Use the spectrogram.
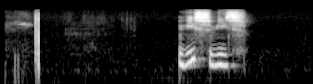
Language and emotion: Russian, neutral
